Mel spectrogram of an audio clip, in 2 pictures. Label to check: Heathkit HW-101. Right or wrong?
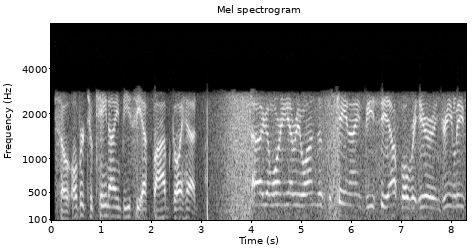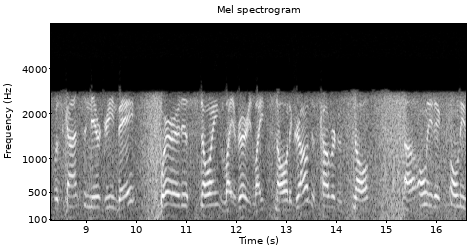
Right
